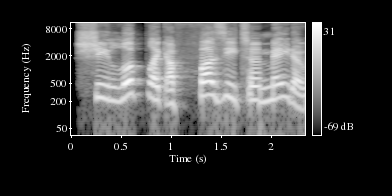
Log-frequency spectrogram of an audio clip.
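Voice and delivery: high, loud, slow outraged complaint; indignant complaint. Retold or imitated. Kelly complaining to friends about his date, slow outraged voice. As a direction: drag out the grievance, outraged. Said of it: "And he was like".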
